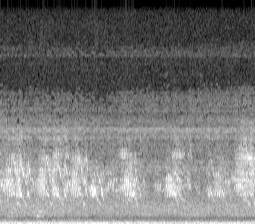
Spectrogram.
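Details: Bluebird babies chirp loudly while their parents are around, giving quick, high, thin chirps in small bunches about every half second, set against a constant deep outdoor rumble.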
